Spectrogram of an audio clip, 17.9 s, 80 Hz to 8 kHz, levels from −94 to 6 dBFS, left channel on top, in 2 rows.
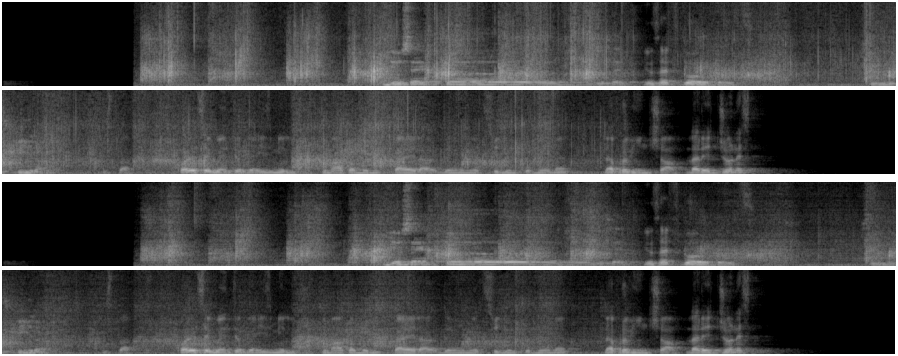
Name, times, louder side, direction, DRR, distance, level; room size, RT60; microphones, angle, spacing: sound 1, 1.3-6.3 6.6-15.2, left 4 dB, 85° left, 0.9 m, -40 dB
voice 1, 3.8-6.2 8.3-9.4, right 1 dB, 20° left, 0.9 m, -35 dB
voice 2, 6.4-7.5 9.9-14.7 15.0-16.4, equal, ahead, 0.3 m, -36 dB
9.4 x 4.4 x 6.2 m
head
